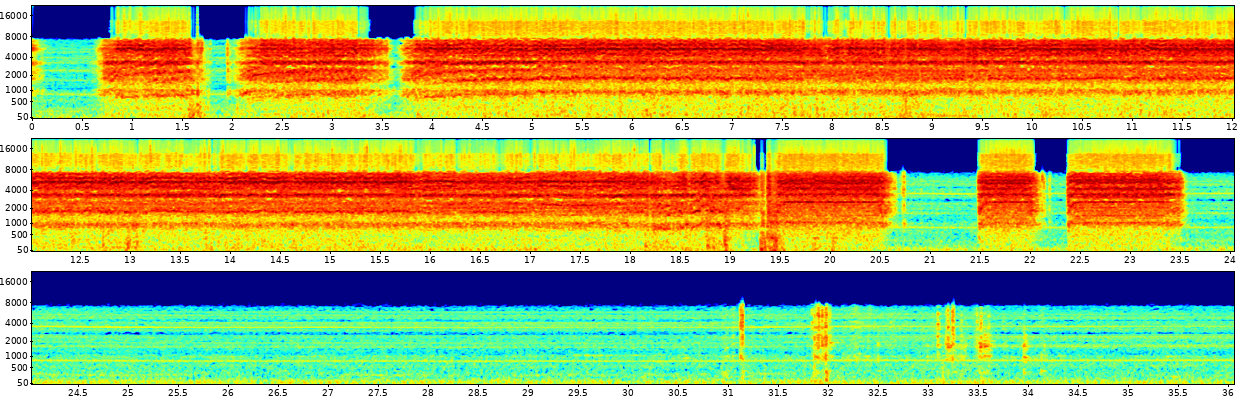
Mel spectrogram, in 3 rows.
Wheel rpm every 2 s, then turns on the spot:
80, 120, 200, 230, 230, 230, 230, 230, 220, 200, 160, 200, 0, 0, 0, 0, 0, 0.
2-4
